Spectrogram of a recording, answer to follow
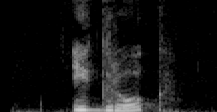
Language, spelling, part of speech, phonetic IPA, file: Russian, игрок, noun, [ɪˈɡrok], Ru-игрок.ogg
- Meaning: 1. player 2. gambler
